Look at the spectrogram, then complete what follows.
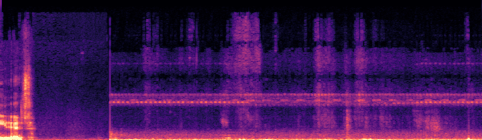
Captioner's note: knitting sounds, birdsong, and wind blowing through trees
